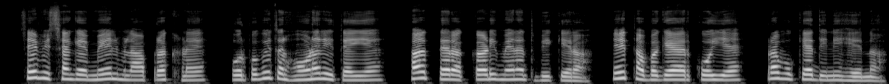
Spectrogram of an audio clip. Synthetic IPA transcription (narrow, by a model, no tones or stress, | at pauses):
seːbʱisɛ̃ːŋɡɛmeːlmlaːpɾɐkʰɽ̃ɛ | ɦoːɾpɐʋɪt̪ɾəɦoːɽ̃ɛɾit̪ɛ̃ːĩjɛ̃ | hɐɾt̪eːɾakɐɽimɛːnət̪bʱikeːɾa | eːt̪abɐɡɛːɾkoːiɛ | pɾɐbukɛːd̪iniɦeːɾnaː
